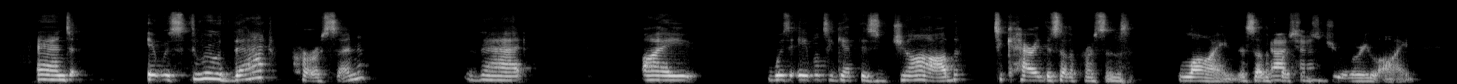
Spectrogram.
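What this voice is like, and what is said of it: New York accent. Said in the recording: “hear it in my voice, my New York accent”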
